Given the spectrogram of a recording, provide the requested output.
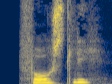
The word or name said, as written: forstlig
